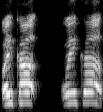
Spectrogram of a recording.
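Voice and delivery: forced through clenched teeth, high and slow. Retelling sleep paralysis, trying to wake their partner, speaking through teeth. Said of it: "Speaking through my teeth".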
